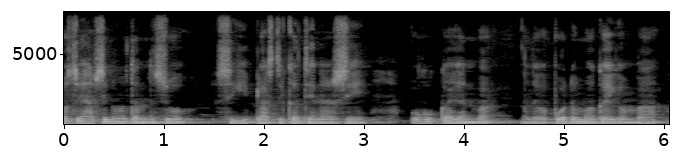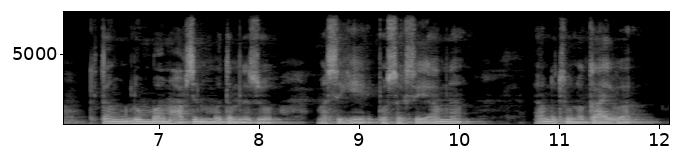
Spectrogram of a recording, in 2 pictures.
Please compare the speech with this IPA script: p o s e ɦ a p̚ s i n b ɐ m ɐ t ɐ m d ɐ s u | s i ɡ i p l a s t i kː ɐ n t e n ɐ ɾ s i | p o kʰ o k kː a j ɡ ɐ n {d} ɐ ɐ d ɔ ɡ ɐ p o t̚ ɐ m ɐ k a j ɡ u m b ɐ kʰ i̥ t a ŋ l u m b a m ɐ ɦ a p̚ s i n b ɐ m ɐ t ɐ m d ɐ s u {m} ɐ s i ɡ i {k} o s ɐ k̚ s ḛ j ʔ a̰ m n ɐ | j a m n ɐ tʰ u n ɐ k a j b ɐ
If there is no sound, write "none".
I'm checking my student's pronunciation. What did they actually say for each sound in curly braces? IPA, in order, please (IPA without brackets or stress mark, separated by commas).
b, m, p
